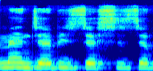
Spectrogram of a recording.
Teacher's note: Bunların hər birində vurğu qəbul etmir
